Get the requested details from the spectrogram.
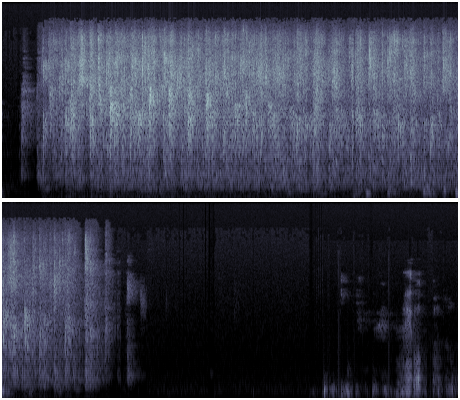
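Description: A crowd applauds a speaker steadily and loudly for about eight seconds before the clapping fades out, followed by a few seconds of quiet and then some brief, low murmurs and rustling.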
